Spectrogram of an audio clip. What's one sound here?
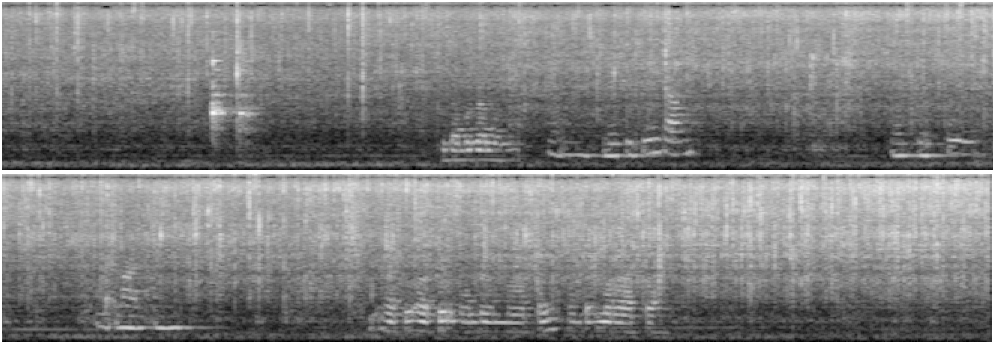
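Minced meat sizzles in hot oil in a frying pan.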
